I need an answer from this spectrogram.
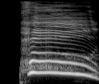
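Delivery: very high, drawn-out, stretched shout on pull. Calling on the others to pull the earthworm away from a beak; shouting. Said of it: "shouted James".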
